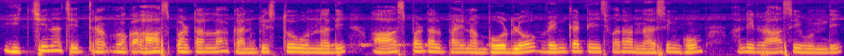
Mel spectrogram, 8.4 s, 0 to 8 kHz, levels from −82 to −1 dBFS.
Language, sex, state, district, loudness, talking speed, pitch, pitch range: Telugu, male, Telangana, Mahabubabad, -18 LUFS, 120 wpm, 155 Hz, 145-165 Hz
